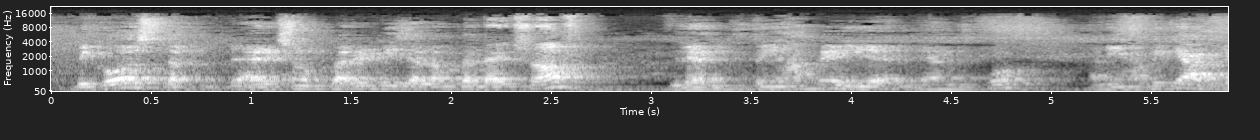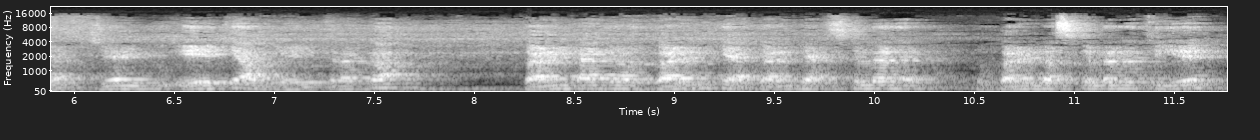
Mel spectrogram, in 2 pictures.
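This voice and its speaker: A man's voice: mid-range voice, a little mellow. A man teaching physics at a board, switching between Hindi and English and quizzing himself as he explains each step. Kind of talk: classroom lecture at a board. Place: echoey classroom with a board. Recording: very echoey room, distant mic, faint noise.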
